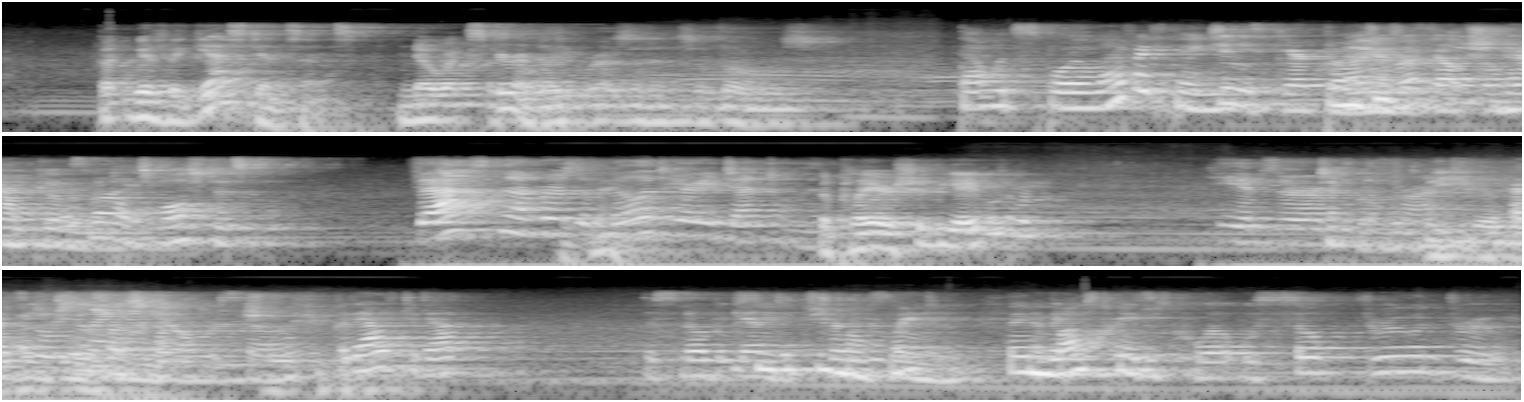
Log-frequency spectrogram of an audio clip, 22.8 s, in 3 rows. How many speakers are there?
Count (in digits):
6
